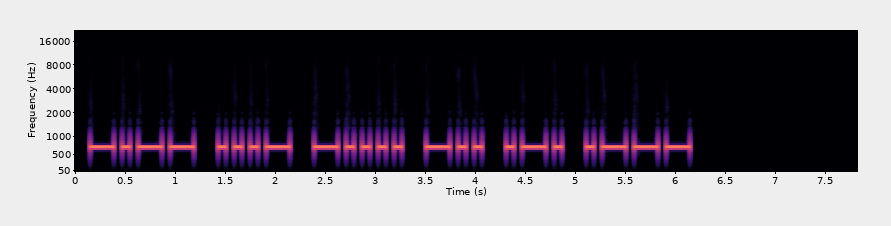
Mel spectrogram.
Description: Morse code, heard as a keyed tone, about 15 wpm, 700 Hz. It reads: YV6DRJ
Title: DXCC-100 Call Signs - 6 Characters - Repeated 2x - 15wpm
